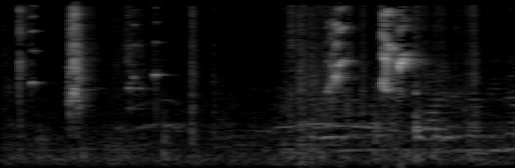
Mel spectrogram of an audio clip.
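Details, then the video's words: Lovebird colony calling: short piercing chirps early on, a brief lull, then a denser cluster of harsh, high screeches toward the end. "lovebirds colony"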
